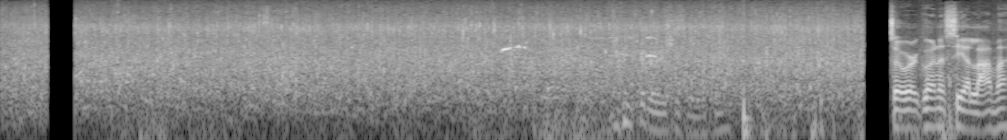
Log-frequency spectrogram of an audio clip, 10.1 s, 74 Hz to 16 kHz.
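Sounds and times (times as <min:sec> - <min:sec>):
stream rushing: 0:00.0 - 0:08.6.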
